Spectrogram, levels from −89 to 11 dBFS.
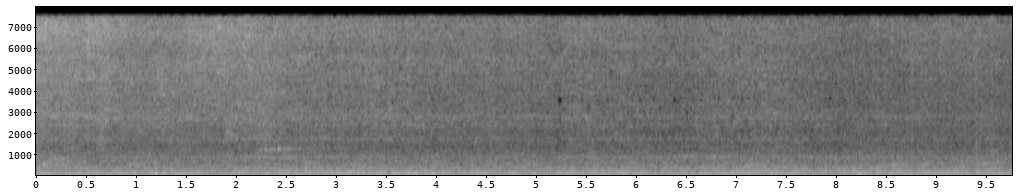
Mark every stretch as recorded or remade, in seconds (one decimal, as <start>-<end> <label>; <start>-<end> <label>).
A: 0.0-2.5 remade; 2.5-4.1 recorded; 4.1-5.1 remade; 5.1-8.3 recorded; 8.3-9.8 remade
